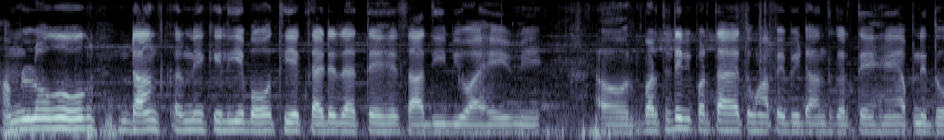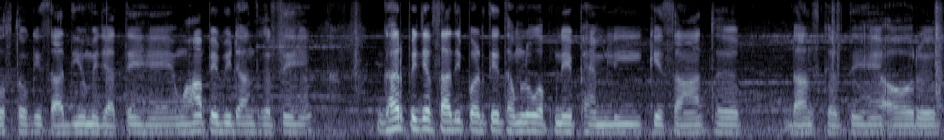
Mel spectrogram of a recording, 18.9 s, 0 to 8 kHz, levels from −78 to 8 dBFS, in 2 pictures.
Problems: background sounds at intervals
